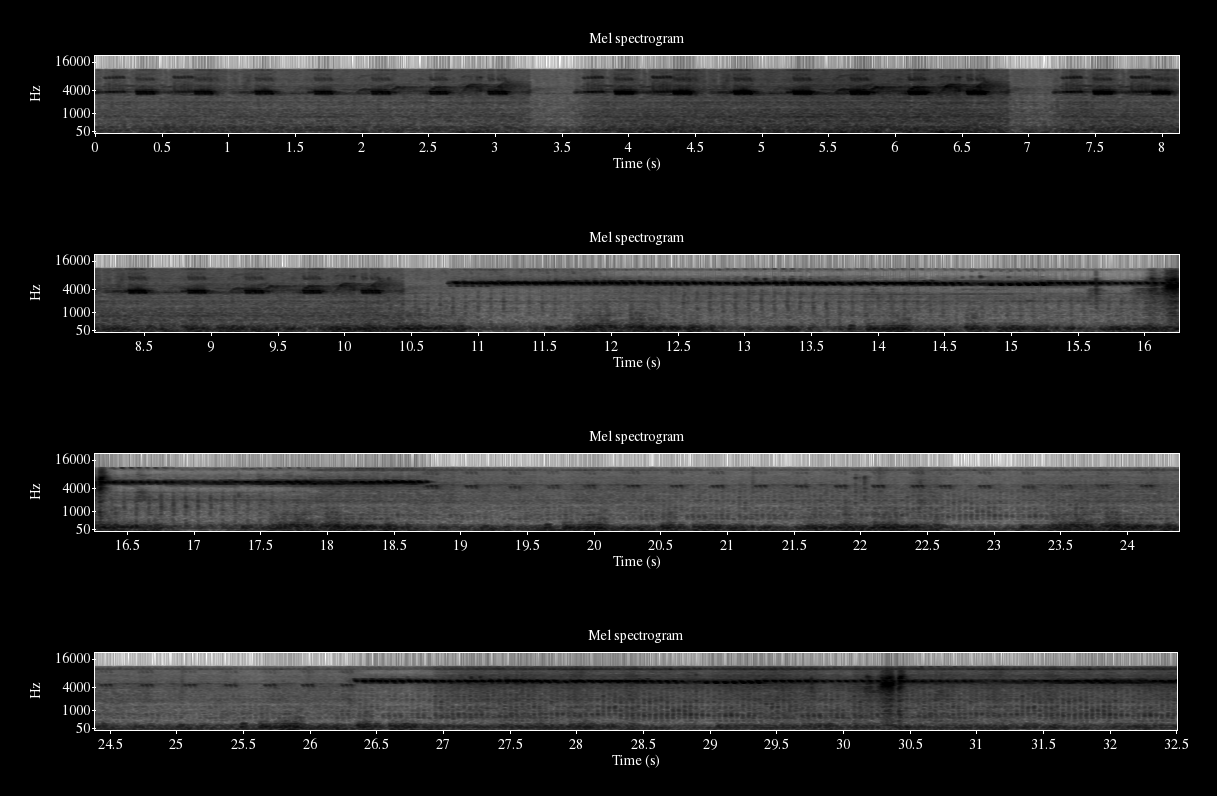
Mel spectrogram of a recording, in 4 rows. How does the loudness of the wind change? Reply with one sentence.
The loudness of the wind goes down.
